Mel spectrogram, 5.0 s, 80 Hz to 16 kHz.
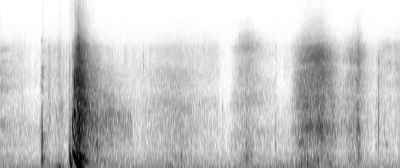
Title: Chhinkni Sneezes 6 (nb)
